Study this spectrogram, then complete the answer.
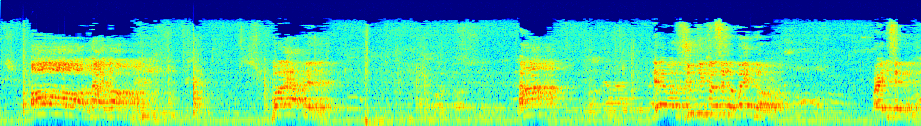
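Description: A man preaches loudly with animation in an echoing hall.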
